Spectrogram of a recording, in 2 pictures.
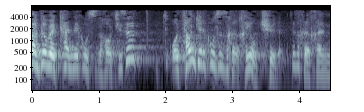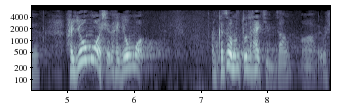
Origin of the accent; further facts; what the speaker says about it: China; 我们其实中国人取名字本来也有些意义的嘛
